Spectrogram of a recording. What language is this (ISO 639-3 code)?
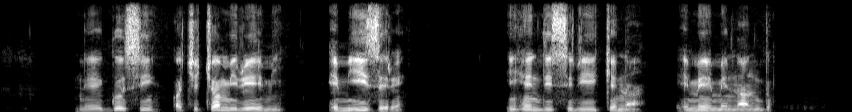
ibo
